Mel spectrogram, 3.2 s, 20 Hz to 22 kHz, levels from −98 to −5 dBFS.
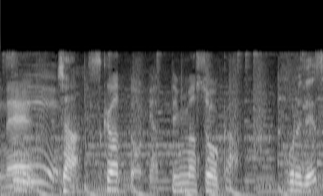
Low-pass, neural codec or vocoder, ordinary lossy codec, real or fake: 7.2 kHz; none; none; real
